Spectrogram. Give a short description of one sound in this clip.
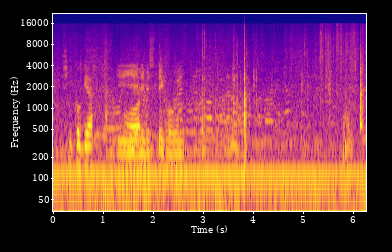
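Small plastic containers knock lightly as a hand picks through them.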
